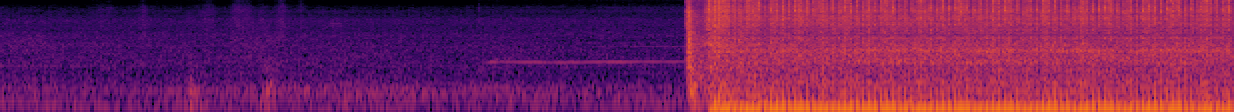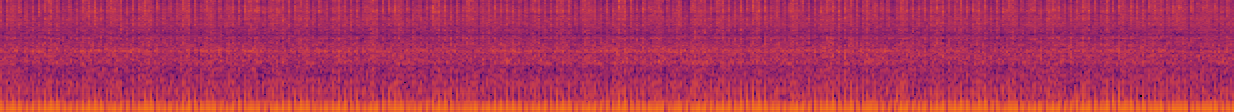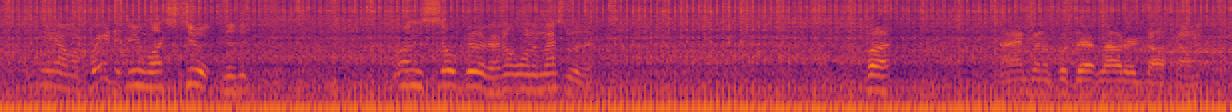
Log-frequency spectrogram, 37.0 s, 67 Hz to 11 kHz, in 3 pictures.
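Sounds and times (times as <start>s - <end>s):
car engine starting and idling: 6.6s - 37.0s.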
